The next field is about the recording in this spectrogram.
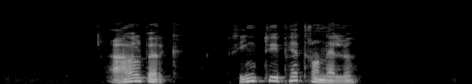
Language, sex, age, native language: Icelandic, male, 50-59, Icelandic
